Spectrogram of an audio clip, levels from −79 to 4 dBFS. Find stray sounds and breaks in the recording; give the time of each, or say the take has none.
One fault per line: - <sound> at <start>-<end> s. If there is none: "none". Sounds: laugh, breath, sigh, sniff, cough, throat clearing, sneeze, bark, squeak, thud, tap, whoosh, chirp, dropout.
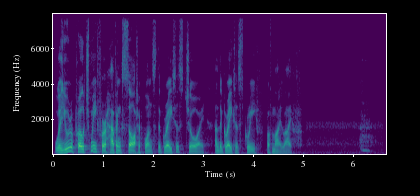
- sigh at 6.1-6.5 s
